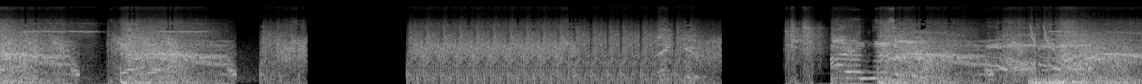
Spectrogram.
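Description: Rapid video game gunfire rattles.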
